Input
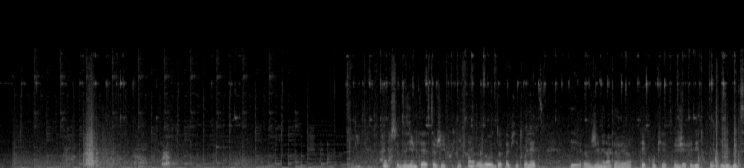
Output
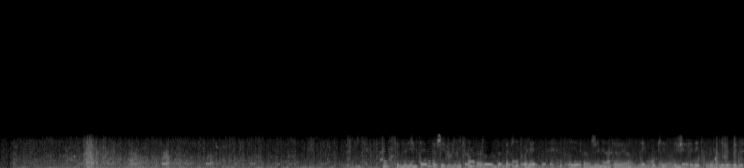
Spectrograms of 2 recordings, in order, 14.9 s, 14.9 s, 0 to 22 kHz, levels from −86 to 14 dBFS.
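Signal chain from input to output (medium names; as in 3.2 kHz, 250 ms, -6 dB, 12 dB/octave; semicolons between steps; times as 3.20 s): compression 6:1, threshold -29 dBFS, peak gain reduction 8 dB; bit crusher 9-bit; on a send: feedback echo behind a low-pass 881 ms, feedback 39%, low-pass 1.1 kHz, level -4.5 dB; on the sum: LPC vocoder at 8 kHz pitch kept; trim -2 dB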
